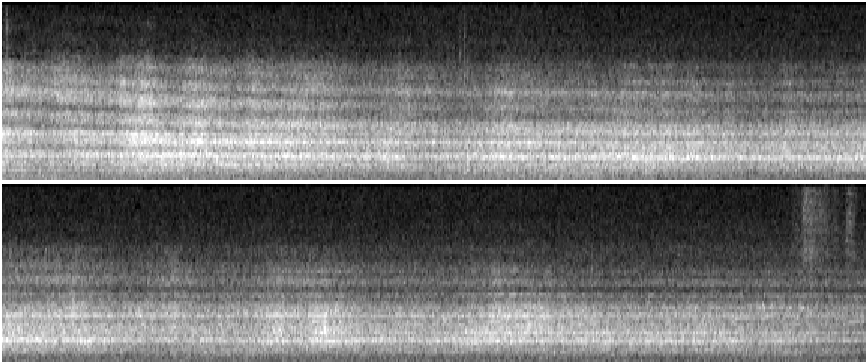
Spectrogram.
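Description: A passenger airliner taxies at Luton Airport, its engines giving a steady, loud broadband roar and whine that persists evenly throughout with no speech.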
